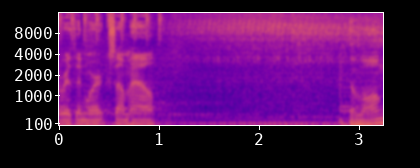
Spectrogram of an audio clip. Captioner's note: blades whirring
